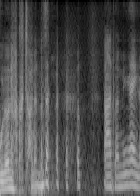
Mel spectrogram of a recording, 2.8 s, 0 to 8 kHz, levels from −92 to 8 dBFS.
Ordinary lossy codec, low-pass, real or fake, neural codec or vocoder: none; none; fake; codec, 16 kHz, 0.5 kbps, FunCodec, trained on Chinese and English, 25 frames a second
